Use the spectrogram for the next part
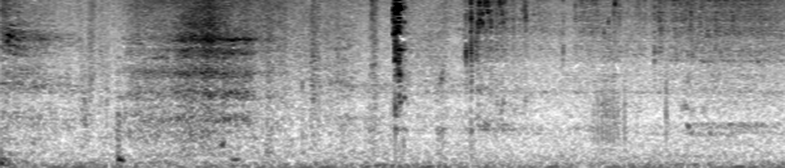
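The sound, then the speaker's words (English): Water trickles into a glass in a thin, uneven stream from a tap with low water pressure, poured for someone to drink, steady for several seconds, with faint ringing tones and no voices. “Water pressure's down. Here, drink this.”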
